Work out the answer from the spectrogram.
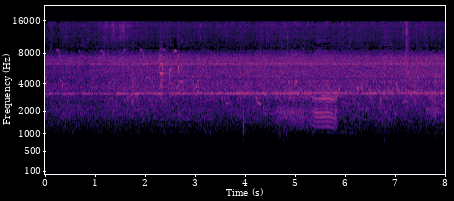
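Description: Faint birdsong over a quiet rural background: scattered high chirps, with a short run of quick repeated notes about five seconds in. A steady, thin high-pitched tone runs underneath throughout.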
